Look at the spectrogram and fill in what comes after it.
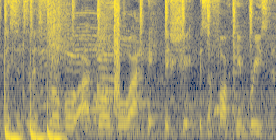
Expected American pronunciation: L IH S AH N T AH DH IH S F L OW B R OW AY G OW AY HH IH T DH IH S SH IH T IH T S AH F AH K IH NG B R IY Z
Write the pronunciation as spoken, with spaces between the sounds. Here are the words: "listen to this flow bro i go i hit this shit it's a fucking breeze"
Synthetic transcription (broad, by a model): L IH S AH N T AH DH IH S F OW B OW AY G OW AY HH IH T DH IH S SH IH T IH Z AH F AH K IH NG B R IY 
